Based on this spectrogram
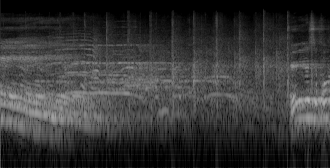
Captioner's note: crowd cheering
